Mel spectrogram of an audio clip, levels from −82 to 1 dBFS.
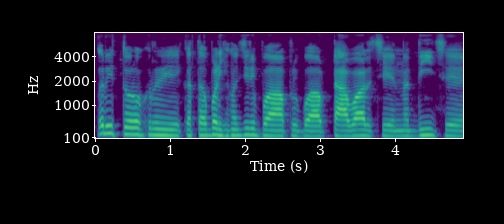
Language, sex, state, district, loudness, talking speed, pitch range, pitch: Maithili, male, Bihar, Bhagalpur, -24 LUFS, 185 wpm, 150-170 Hz, 160 Hz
